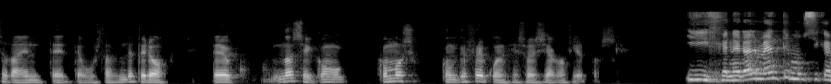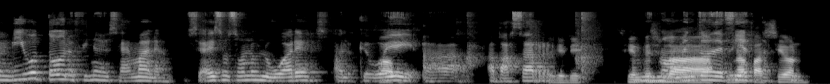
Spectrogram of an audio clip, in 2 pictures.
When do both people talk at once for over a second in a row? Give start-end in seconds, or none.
14.6-16.1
